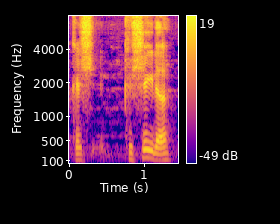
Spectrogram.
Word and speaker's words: Kushida: Kushida. I'm saying it right. Kushida. Yeah, because it sounds like Hakira Shida.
